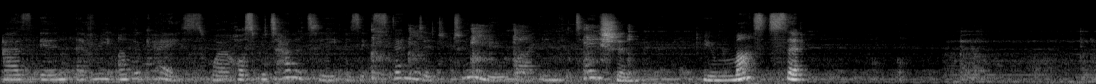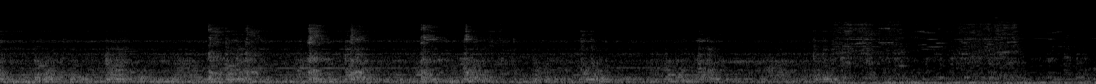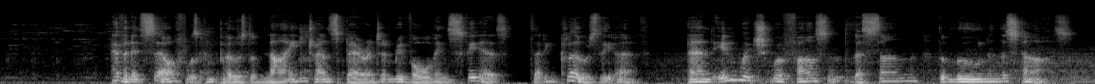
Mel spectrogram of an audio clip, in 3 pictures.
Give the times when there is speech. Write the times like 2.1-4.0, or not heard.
0.0-8.0, 23.0-32.6.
